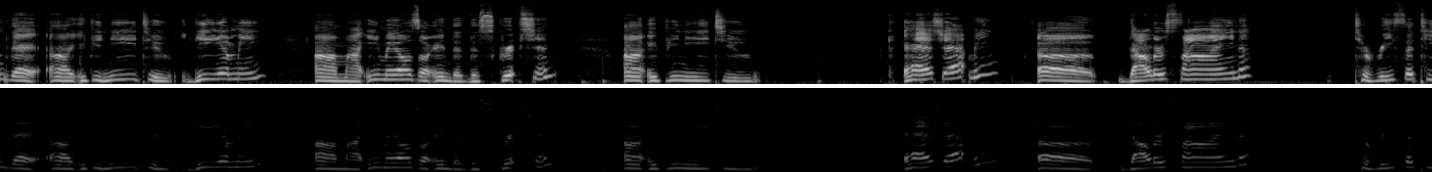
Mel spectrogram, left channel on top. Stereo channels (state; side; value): quieter; right; 27.0 dB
